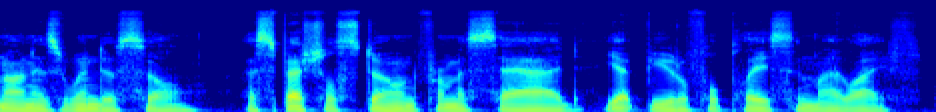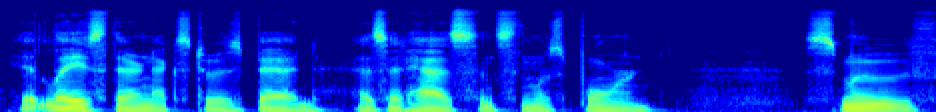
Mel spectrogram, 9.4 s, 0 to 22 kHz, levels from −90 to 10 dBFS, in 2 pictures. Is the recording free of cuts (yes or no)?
no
